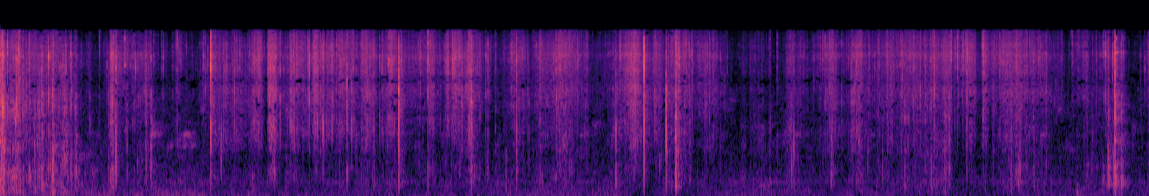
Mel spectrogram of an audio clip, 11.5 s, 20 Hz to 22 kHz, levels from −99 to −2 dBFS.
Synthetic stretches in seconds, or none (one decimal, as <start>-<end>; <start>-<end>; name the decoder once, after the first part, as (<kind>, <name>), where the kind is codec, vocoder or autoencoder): 4.1-5.7 (vocoder, BigVGAN v2)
